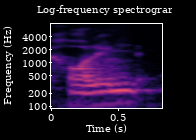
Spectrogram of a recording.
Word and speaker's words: Haaland: Holland is just the, I think, Norwegian way to pronounce his name, and Haaland is what everybody's calling him in UK and everywhere else.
